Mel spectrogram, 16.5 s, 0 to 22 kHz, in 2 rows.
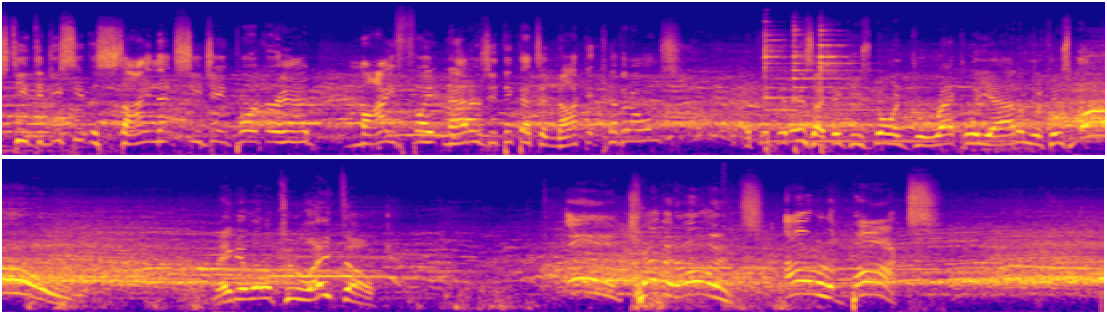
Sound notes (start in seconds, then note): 8.4 crowd groaning; 16.3 crowd cheering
